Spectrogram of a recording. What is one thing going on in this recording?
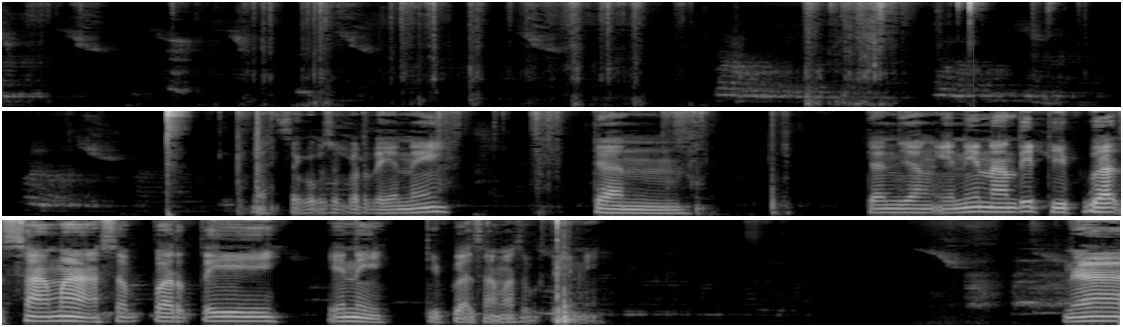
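Thin copper wire rustles and clinks as hands handle it.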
